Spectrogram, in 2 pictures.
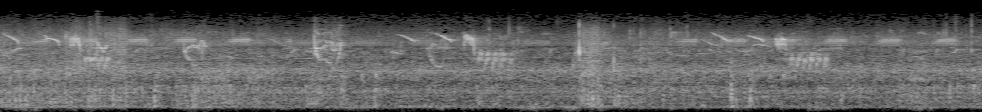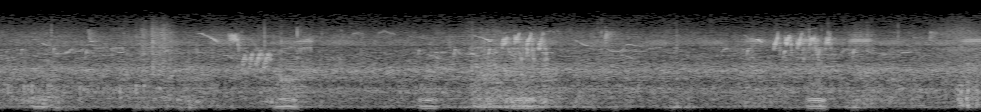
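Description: Several wild birds chirping and whistling in short, repeated high notes, some sweeping downward, with a few soft low rustles.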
